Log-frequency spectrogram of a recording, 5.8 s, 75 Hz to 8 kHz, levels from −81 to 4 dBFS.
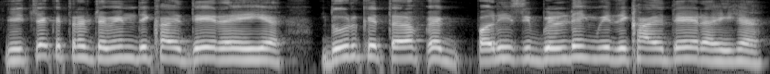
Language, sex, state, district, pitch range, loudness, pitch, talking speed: Hindi, male, Jharkhand, Garhwa, 185-205 Hz, -14 LUFS, 200 Hz, 205 wpm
